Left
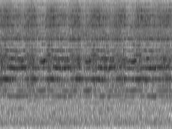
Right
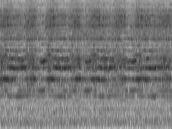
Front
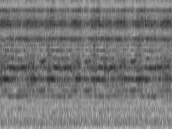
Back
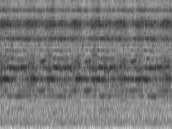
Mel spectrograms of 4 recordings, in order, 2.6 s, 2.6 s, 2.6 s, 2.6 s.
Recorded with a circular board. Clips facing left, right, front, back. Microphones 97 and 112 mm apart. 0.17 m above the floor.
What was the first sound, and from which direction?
Only background noise.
